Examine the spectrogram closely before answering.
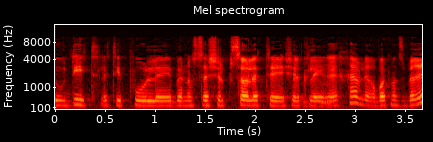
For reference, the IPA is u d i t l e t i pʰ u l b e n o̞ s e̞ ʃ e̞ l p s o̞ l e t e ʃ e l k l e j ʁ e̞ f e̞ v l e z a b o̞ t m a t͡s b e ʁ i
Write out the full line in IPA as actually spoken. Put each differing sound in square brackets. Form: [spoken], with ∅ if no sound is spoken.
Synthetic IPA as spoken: u d i t l e t i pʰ u l b e n o̞ s e̞ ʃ e̞ l p s o̞ l e t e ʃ e l k l e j ʁ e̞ [χ] e̞ v l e [ʁ] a b o̞ t m a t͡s b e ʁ i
